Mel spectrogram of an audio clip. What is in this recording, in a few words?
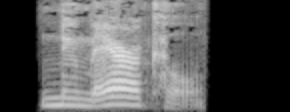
"numerical", voice, spelling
